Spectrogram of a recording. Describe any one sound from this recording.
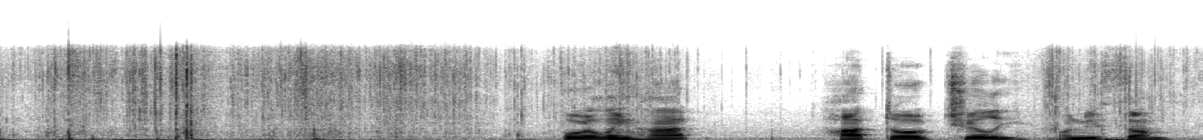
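Plastic wrapping crinkles as it is torn off.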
